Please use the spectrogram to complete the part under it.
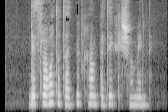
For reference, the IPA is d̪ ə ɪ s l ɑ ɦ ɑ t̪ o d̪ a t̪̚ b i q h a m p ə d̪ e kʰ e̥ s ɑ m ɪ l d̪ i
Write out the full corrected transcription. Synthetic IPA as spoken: d̪ ə ɪ s l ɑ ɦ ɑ t̪ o t̪ a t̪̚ b i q h a m p ə d̪ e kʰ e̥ ʃ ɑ m ɪ l d̪ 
